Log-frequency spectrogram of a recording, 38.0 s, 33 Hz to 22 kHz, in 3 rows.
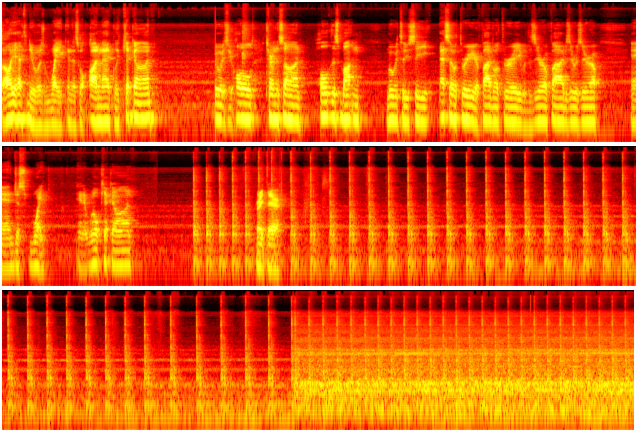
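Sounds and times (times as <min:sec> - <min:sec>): heater running: 0:12.6 - 0:38.0.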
